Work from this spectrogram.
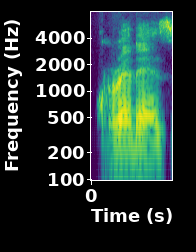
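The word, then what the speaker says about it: רמז: God so it's a RZ obviously a hinting back to remes is the right way to say Hebrew word and it it means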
